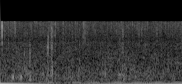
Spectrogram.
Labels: {"label": "biophony, squirrelfish (Holocentrus)", "recorder": "SoundTrap 300"}
{"label": "biophony", "recorder": "SoundTrap 300"}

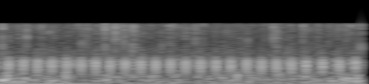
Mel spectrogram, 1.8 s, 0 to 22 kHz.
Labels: {"label": "biophony, rattle", "recorder": "SoundTrap 500"}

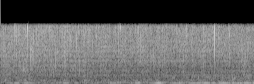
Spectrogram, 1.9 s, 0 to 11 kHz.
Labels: {"label": "anthrophony, boat engine", "recorder": "SoundTrap 500"}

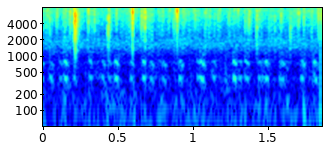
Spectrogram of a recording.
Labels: {"label": "anthrophony, mechanical", "recorder": "SoundTrap 300"}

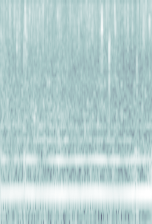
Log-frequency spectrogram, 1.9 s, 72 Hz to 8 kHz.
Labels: {"label": "biophony, midshipman", "recorder": "SoundTrap 500"}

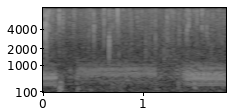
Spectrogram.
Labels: {"label": "biophony, croak", "recorder": "SoundTrap 500"}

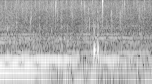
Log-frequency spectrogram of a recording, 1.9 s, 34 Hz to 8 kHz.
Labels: {"label": "anthrophony, boat engine", "recorder": "SoundTrap 500"}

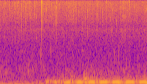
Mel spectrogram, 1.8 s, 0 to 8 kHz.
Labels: {"label": "biophony", "recorder": "SoundTrap 300"}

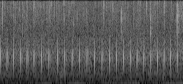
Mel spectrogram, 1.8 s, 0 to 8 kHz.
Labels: {"label": "biophony, rattle", "recorder": "SoundTrap 500"}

